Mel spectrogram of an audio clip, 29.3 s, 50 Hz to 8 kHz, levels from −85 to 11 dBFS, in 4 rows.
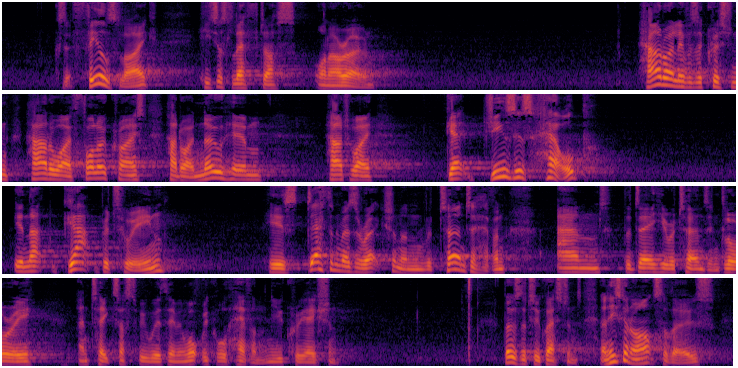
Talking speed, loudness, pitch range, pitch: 160 wpm, -25 LUFS, 120-165 Hz, 135 Hz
